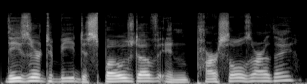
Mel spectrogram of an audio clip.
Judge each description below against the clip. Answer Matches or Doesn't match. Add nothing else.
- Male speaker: Matches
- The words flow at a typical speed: Matches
